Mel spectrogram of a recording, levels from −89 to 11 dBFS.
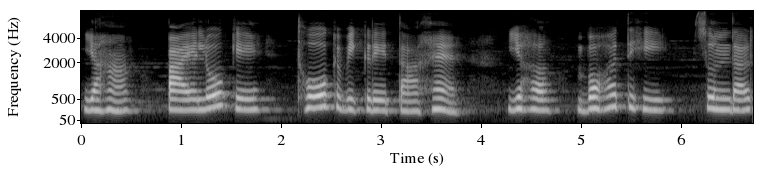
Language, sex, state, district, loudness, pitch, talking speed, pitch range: Hindi, female, Chhattisgarh, Raipur, -20 LUFS, 255 Hz, 90 wpm, 245-275 Hz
